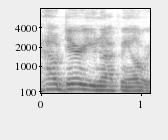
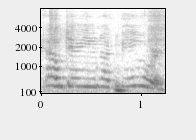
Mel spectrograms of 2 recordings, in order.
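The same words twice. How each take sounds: First: Higher, louder indignant imitation; mock blaming. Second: Very high, squeaky indignant imitation; mock blaming. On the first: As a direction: accuse him in mock outrage. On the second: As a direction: accuse him in a hammed-up squeal. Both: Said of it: "blaming him".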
